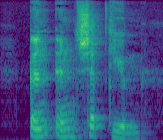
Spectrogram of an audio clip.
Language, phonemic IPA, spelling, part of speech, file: Dutch, /ˌynʏnˈsɛptiˌjʏm/, ununseptium, noun, Nl-ununseptium.ogg
- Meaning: ununseptium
